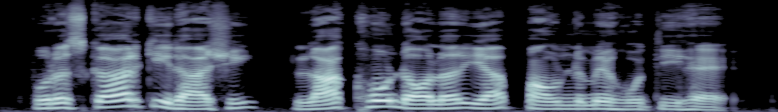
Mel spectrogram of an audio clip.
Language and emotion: Hindi, neutral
